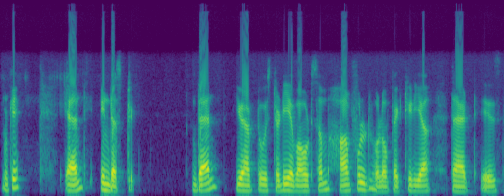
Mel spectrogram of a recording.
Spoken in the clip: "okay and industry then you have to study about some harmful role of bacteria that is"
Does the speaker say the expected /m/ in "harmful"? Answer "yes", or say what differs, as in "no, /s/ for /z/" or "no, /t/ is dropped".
yes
